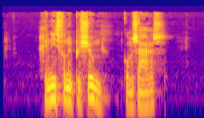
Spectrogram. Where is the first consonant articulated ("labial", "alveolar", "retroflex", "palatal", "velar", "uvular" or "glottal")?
uvular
